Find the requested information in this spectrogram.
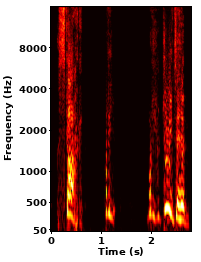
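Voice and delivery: high, loud frightened cry for Stark; alarmed shout. Acted. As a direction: scream at her to stop. Iris cries out in alarm.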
